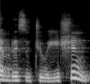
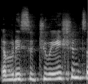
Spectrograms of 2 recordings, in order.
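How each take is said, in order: First: Every situation said softer and lower; correct form, softer. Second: Said in the usual way. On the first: Shown as a demonstration. Teacher softly correcting Parvathy's phrase. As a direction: quietly give every situation, the fix. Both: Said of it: "അല്ല".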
